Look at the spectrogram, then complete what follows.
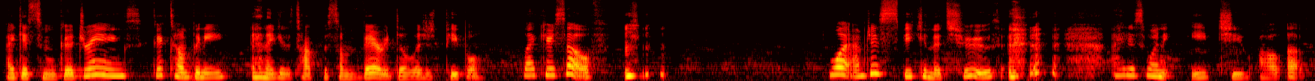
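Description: A woman's voice: medium pitch, big pitch swings. A woman voicing a flirtatious, teasing female vampire in an intimate ASMR roleplay, playful and giggly with a hungry undertone. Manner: playful, giggly, slow and coy, dropping into breathy whispers. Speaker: roleplay voice performer. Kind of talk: ASMR roleplay, intimate one-sided dialogue.

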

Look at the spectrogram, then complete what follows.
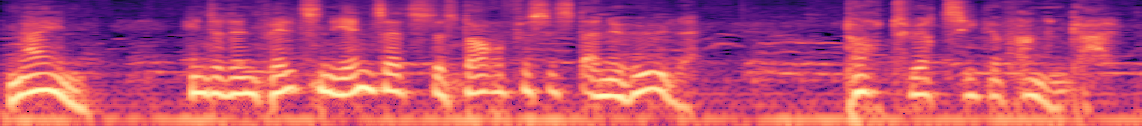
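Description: A man playing a gentle, pious singer with halting, flowery diction in an audio drama. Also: on the high side, expressive, faint music behind. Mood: hushed. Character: gentle, pious, bookish male psalm singer. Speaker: actor in a radio play. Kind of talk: 1970s German audio drama acting.

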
